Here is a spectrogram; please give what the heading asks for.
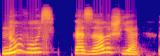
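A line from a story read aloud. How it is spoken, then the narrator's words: Pleased laughter. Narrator (Belarusian): здаволена засмяялася Настя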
